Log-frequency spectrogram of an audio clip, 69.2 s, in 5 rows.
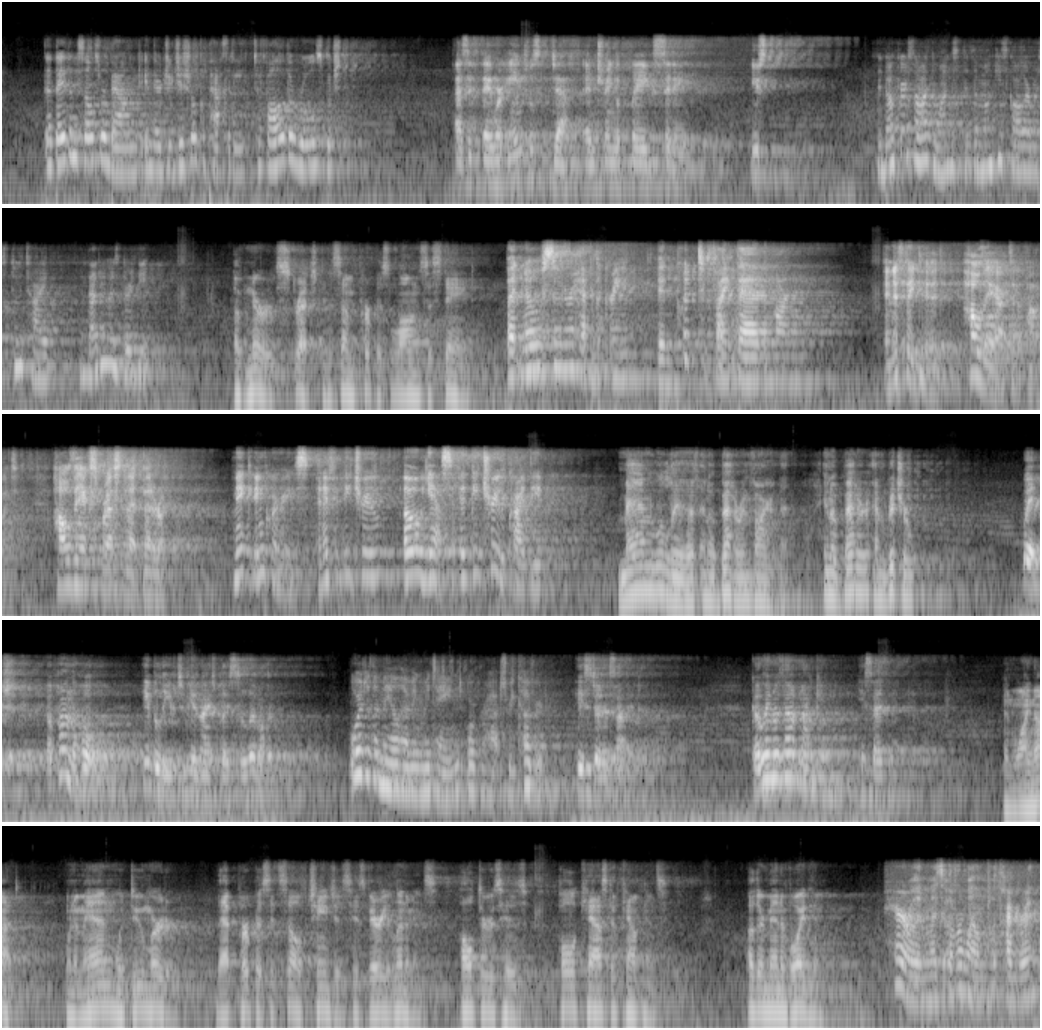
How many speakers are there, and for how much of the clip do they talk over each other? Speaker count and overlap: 10, no overlap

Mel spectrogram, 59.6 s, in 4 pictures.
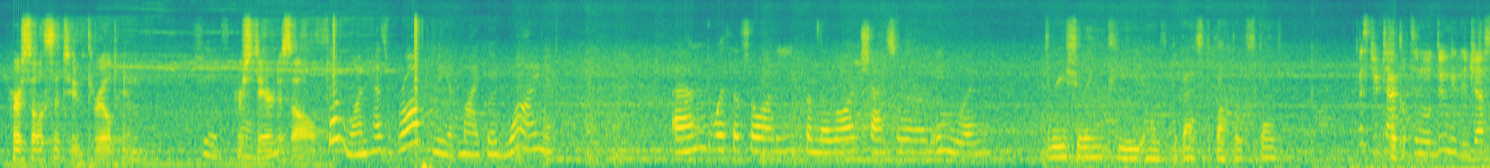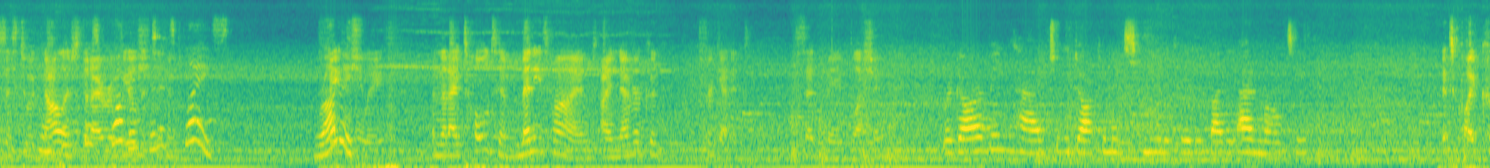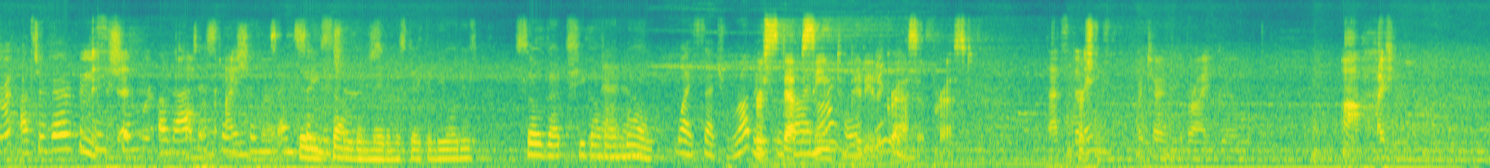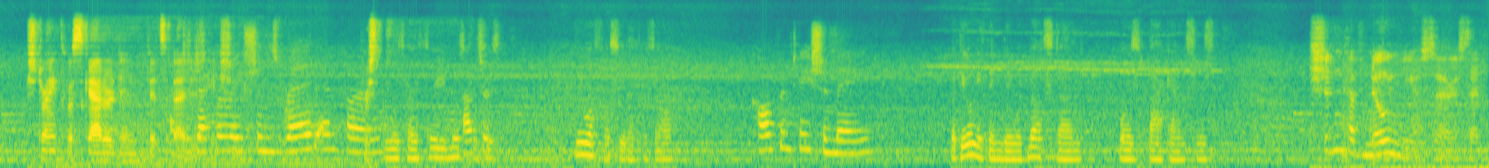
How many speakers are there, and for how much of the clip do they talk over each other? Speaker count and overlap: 5, about 23%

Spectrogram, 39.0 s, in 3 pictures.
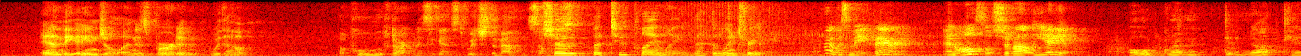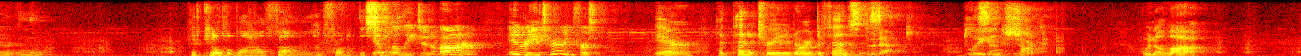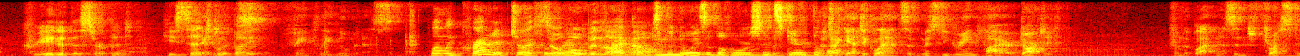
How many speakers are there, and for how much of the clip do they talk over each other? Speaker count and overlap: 6, about 14%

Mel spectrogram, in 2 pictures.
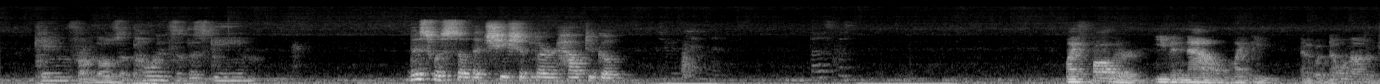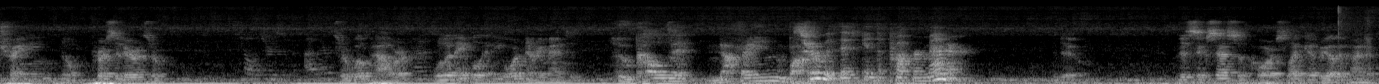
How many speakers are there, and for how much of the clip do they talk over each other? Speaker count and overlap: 6, about 23%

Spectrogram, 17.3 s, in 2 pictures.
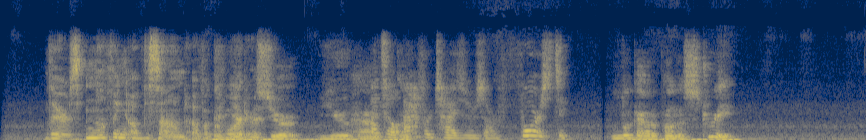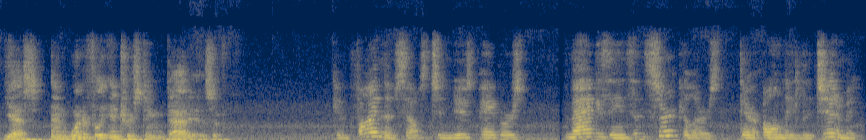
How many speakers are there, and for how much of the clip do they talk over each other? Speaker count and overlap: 3, about 6%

